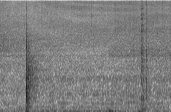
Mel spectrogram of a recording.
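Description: Scallops fry in butter in a pan with a soft, steady sizzle, punctuated by a sharp nearby clack and a later softer knock of utensils against the pan.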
